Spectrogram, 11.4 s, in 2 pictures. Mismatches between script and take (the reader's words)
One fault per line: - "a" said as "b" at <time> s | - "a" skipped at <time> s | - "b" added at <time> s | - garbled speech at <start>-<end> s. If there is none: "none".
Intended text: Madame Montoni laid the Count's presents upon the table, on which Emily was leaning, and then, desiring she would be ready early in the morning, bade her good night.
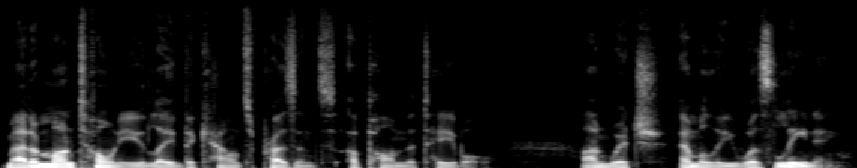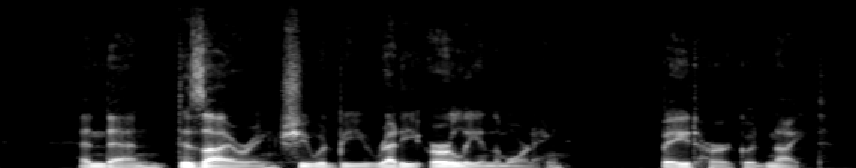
none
